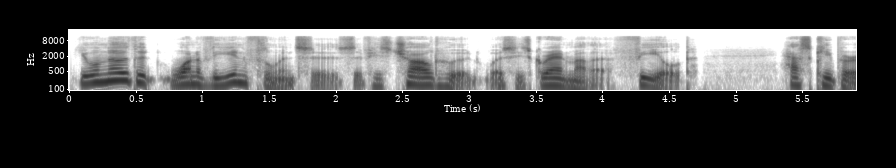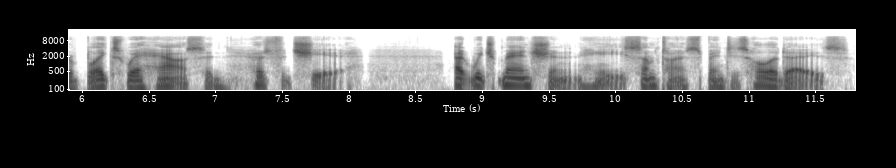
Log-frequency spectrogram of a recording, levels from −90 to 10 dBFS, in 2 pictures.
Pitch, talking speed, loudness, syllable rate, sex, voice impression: 140 Hz, 145 wpm, -22 LUFS, 5.2 syllables/s, male, masculine, adult-like, slightly muffled, fluent, slightly sincere, calm, reassuring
